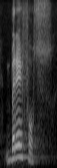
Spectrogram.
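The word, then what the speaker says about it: βρέφος: Porque si no hubiese utilizado la palabra griega que se que se pronuncia brefos. brefos es recién nacido.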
